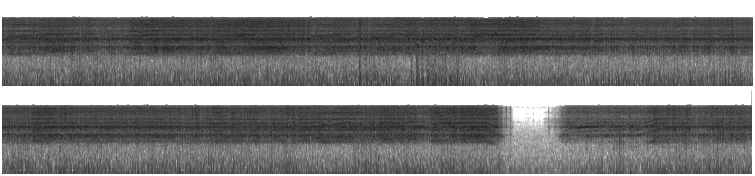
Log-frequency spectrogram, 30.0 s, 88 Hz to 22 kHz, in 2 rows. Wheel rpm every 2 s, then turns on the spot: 220, 230, 230, 220, 230, 230, 230, 230, 230, 220, 220, 220, 100, 120, 220.
24-26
